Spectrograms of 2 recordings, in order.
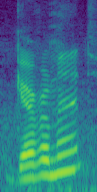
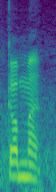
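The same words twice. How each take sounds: First: The word is said clearly with every syllable. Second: The word is clipped, with syllables dropped. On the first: "Americans will say government, so they'll say it even probably clearer" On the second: "But New Zealand's government. What are we short on words?"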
